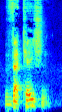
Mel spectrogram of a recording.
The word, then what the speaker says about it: vacation: バケーションはですね、 V ですから、ズ、ズ、ズ、ズ。この音です。 F。昨日もやりましたね。 Survey でやったのと同じで、ズ、ズ。 Vacation。 Vacation。で、この VK のところにアクセントがありますね。 Vacation です。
